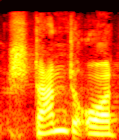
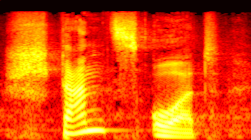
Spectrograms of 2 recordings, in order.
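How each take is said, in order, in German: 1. Das Wort wird ohne extra s-Laut gesprochen. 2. Vor 'ort' wird ein extra s-Laut eingefügt. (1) "der kann in seinen Liedern Standort nicht richtig aussprechen" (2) "Der singt immer Standsort"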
